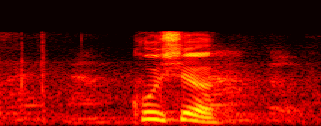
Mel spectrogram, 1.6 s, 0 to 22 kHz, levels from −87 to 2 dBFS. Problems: background sounds at intervals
